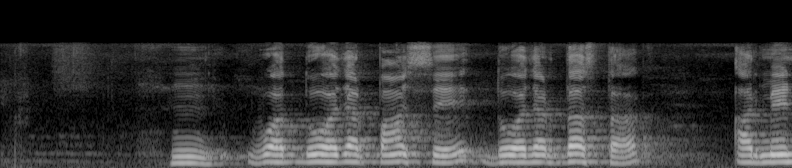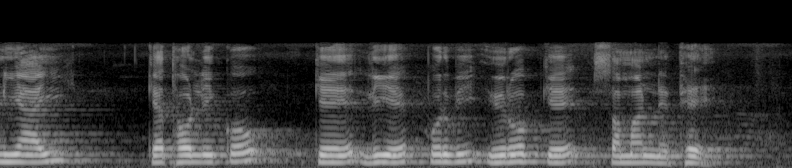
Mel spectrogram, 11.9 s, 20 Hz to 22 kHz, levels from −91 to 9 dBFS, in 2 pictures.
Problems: constant background noise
